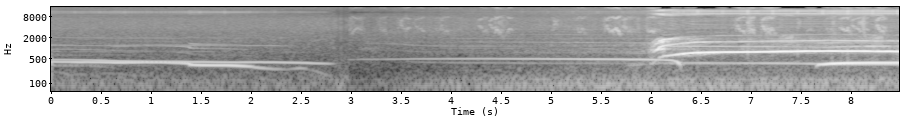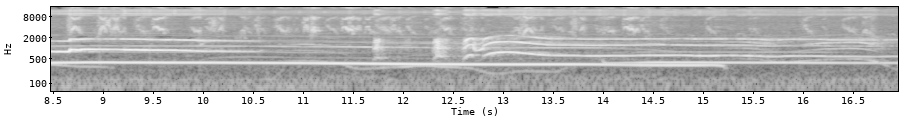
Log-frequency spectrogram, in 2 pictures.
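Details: Gray wolf (Canis lupus), howl.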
